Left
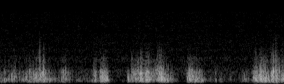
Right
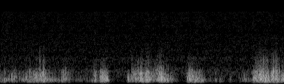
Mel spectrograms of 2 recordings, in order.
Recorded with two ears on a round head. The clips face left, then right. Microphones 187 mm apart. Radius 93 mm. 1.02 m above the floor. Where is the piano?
No piano in this recording.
